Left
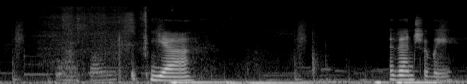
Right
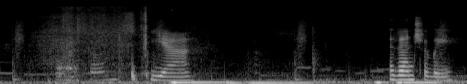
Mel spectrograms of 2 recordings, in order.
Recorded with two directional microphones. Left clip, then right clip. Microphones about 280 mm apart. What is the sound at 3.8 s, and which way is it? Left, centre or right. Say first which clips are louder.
Speech: even; centre.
